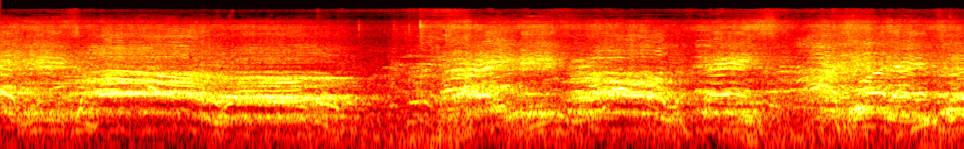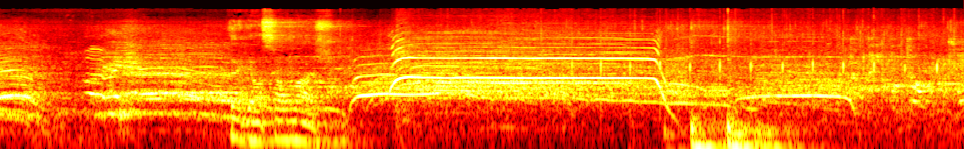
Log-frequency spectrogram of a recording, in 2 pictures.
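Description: An electric guitar plays loudly through an amplifier.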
